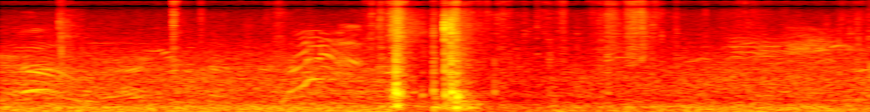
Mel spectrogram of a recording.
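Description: Two sharp blows about a quarter second apart, near the middle: rattan weapon strikes landing in armoured SCA heavy-combat sparring.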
